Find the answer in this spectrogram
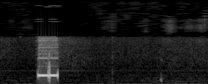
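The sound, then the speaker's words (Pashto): A single short electronic beep sounds as a telephone call cuts off. It is a brief steady tone, followed by near silence. “آزادی رادیو د دې ټلیفون هم قطع شو.”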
